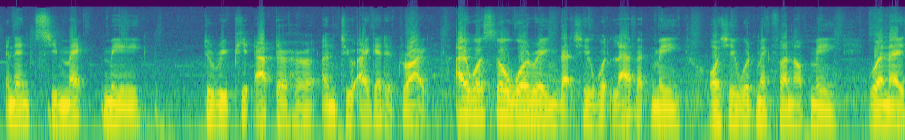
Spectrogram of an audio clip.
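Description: A man's voice: lowish voice, fairly bright tone. A man from Vietnam with a thick Vietnamese accent, speaking earnestly to camera in simple, broken English to encourage others. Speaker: vlogger. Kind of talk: encouraging vlog talk to camera.

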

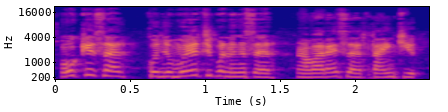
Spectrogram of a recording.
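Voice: medium pitch, fast talker, natural voice. A performer voicing a kind young village man who reassures a worried mother in a cartoon. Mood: reassuring. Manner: reassuring, soothing. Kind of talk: cartoon voice acting.

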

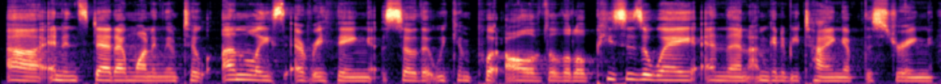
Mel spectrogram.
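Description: A woman's voice: on the low side, steady tone, a little fast, creaky. A woman in her thirties, a home vlogger, explaining her cleaning routine in a plain, matter-of-fact voice-over. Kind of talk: voice-over narration.

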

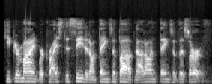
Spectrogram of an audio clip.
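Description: A man's voice: mid-range voice, level tone, normal speed, fairly bright tone, highs cut off. A man preaching a sermon in an earnest, repetitive way, reading scripture passages aloud. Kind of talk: sermon teaching.

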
